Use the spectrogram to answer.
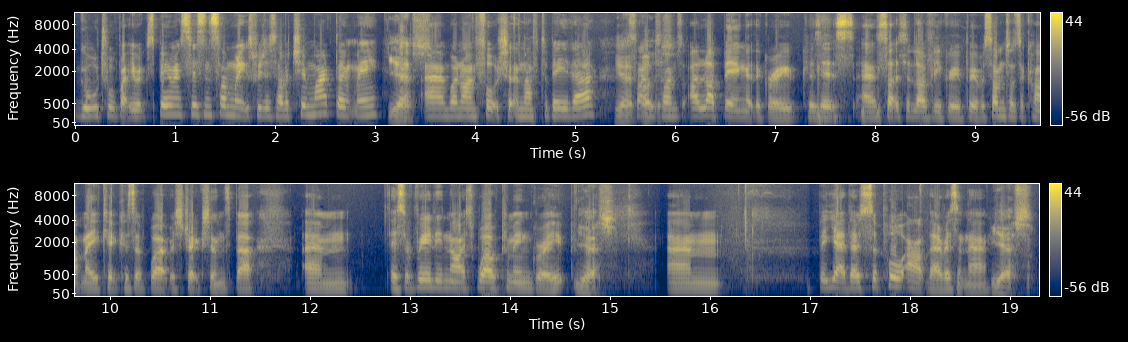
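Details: Adult woman speaking; typical speech.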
